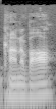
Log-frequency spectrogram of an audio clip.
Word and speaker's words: Cannavale: Doesn't the dad look like Bobby Cannavale?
